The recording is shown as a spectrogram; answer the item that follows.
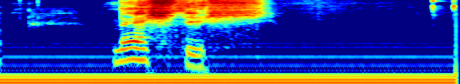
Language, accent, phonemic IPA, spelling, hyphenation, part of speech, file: German, Germany, /ˈmɛçtɪç/, mächtig, mäch‧tig, adjective, De-mächtig.oga
- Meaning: 1. powerful, mighty 2. capable, having command 3. intense; (adverbial) very, totally 4. very filling, heavy (of food)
